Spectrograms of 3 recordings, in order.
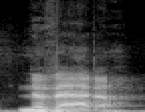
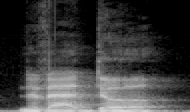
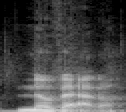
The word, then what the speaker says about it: Nevada: entire state not just in las vegas it's pronounced nevada not nevada not nevada not any other way nevada so make sure please guys pronounce it correctly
